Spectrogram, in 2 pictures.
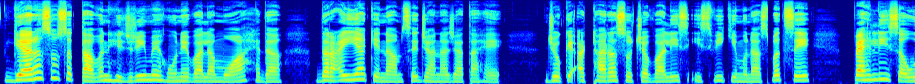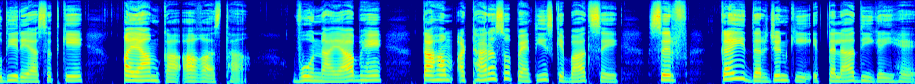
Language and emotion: Urdu, neutral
